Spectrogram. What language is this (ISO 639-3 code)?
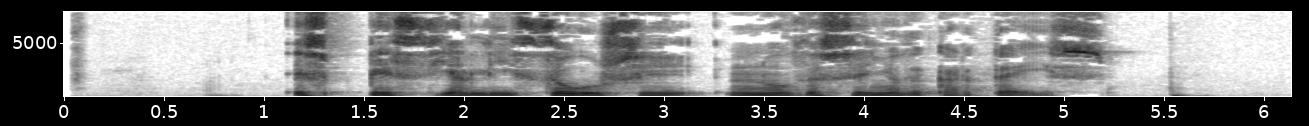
glg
